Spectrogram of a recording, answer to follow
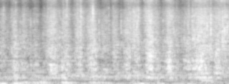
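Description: A baren being rubbed over the back of a sheet of printing paper laid on an inked woodblock, in quick back-and-forth strokes: the hand-burnishing that transfers the ink in Japanese woodblock printing.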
